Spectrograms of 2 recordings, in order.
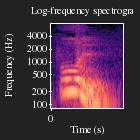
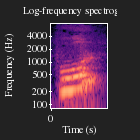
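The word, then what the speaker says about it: poor: এরকম আরো অনেক শব্দ আছে ডবল ও এর উচ্চারণ হয় রস্য বা দীর্ঘ যেমন লুক বুক উল পুল এরকম আরো অনেক শব্দ আছে কিন্তু কিছু ক্ষেত্রে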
